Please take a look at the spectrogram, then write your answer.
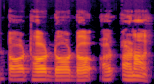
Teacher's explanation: उच्चारण मूर्धा से होता है जहां जीवा का अग्र भाग उलट कर मूर्धा को स्पर्श करता है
